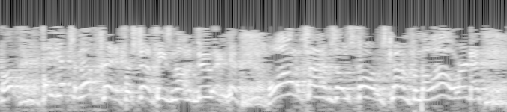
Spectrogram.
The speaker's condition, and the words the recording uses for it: No condition.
